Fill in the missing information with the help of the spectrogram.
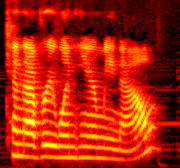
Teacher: The intonation goes up because it's a question.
